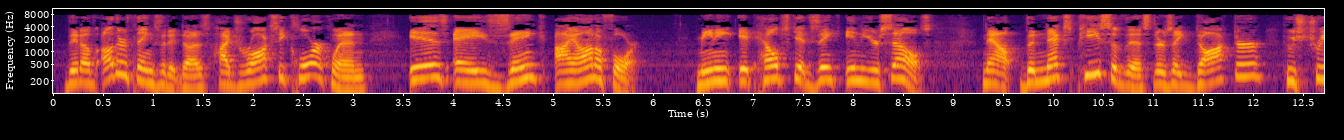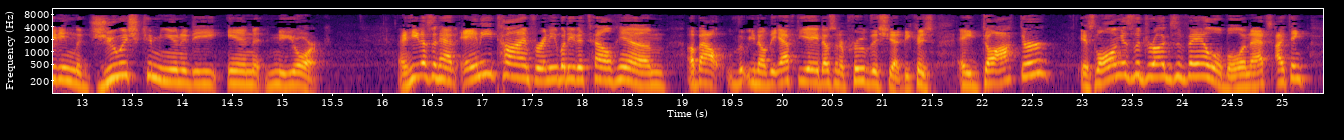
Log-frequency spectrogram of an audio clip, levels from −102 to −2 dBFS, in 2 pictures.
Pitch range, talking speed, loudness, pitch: 165-230 Hz, 165 wpm, -22 LUFS, 195 Hz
